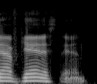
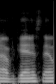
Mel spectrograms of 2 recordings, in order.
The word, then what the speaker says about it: Afghanistan: Stop pronouncing Taliban in Afghanistan like a white person. Taliban, Afghanistan. That's how I say it as a Turkish person.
